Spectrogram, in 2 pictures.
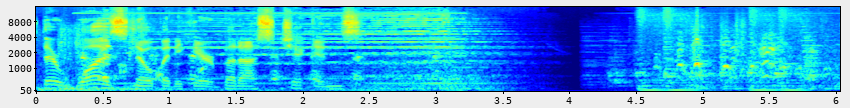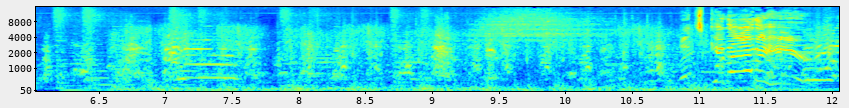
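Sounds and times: dramatic cartoon action music: 0.0 - 3.8, 4.4 - 12.0
chickens squawking: 0.4 - 3.1, 4.6 - 12.0.

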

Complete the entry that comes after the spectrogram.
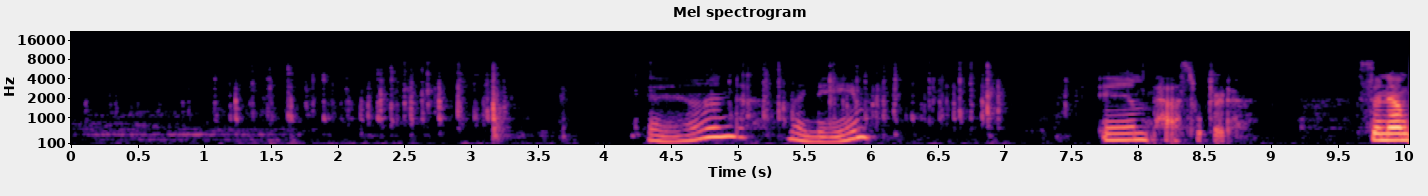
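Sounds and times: typing on computer keyboard: 0.8 - 3.3, 4.9 - 8.7.

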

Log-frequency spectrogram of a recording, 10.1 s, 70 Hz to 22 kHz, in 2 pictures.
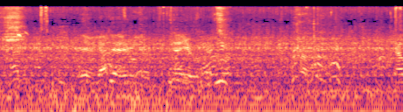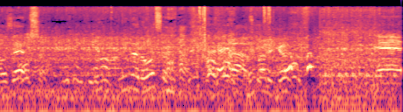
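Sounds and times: people talking: 0.0 - 9.0, 9.8 - 10.0
low engine rumble: 0.0 - 10.0.

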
